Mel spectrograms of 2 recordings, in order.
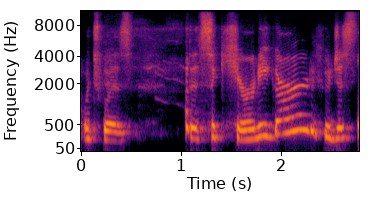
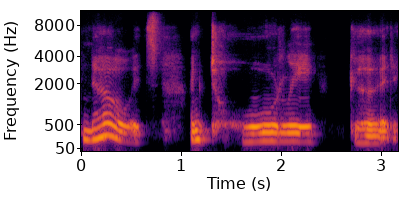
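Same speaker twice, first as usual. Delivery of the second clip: put-on very calm voice, lower pitch; 4 semitones lower than usual. Imitating a creepy security guard insisting he is fine: imitating someone acting very calm. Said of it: "when somebody's just very calm".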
